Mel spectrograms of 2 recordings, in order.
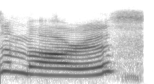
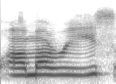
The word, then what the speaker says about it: Amarice: right so right hello my character's name is amarus um oh sorry no amarice I mispronounced my own character's name your own character Amar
